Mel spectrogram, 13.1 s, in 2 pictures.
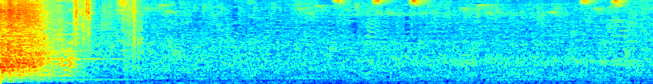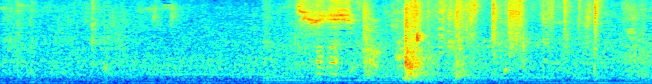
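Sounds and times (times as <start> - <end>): small bird chirping: 9.4 - 10.2.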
